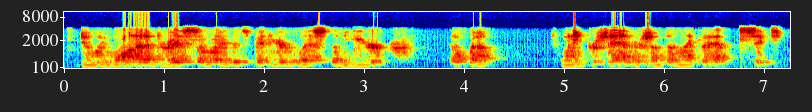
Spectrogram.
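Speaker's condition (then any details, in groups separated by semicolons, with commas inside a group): No condition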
